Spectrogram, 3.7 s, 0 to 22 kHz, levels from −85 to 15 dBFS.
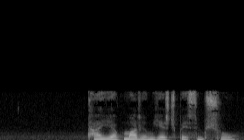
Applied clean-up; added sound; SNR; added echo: none; none; none; none.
